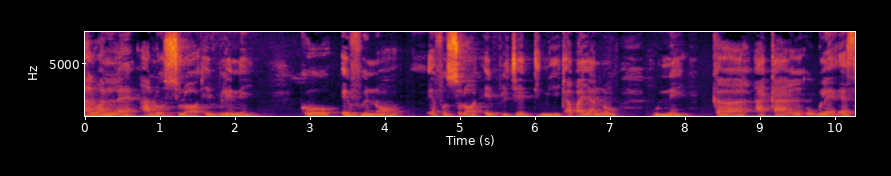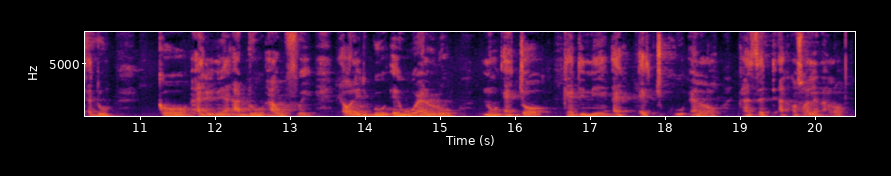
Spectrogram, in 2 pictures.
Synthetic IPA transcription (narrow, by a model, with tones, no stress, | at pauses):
ɡa˨lo˦a˦n˨lɛ˦a̰˨lɔ˨slɔ˦e˦vle˦nẽ˨ | ko˦e˦fu˦e˨nɔ̃˦ | e˦fo˦slɔ˦e˦vle˦t͡ʃɛ˨di˦mĩ˨e˨ɡa˨ba˦ja˨nɔ̃˦ | wu˦nẽ˨ke˦a˦ka˨wlɛ˨ʔɛ˦sɛ˦ɖo˦ | ko˦a˨ɖi˨ne˨ʔa˨ɖo˦a˨wu˨fu˨ɛ̰˨wɔ˨le˨di˨bo˦ʔe˦wo˦ɛ˨lʊ˦ | nũ˦ʔɛ˦d͡ʒɔ˦kɛ˦ɖi˨ne˨˦e˦t͡ʃu̥˦ku˨ʔɛ˦lɔ˦ka˦zɛ˨ta˦ka˦ɔ˦sa˨lɛ˨nã̰˨lɔ˦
